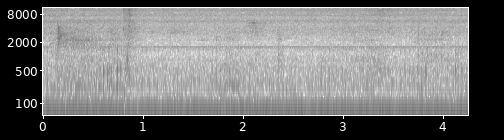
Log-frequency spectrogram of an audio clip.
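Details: Pet cat sitting on its owner's lap while the owner tries to work, indoors; steady low rumbling purr throughout with rhythmic pulsing and a few faint clicks.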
